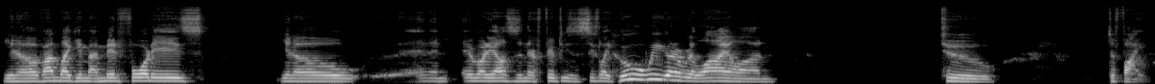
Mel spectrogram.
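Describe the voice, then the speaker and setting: A man's voice: on the high side, fairly even intonation, normal speed, long pauses. A man in his thirties hosting a solo podcast, ranting bluntly and profanely with frequent restarts and stumbles. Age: 30s. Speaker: podcast host.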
